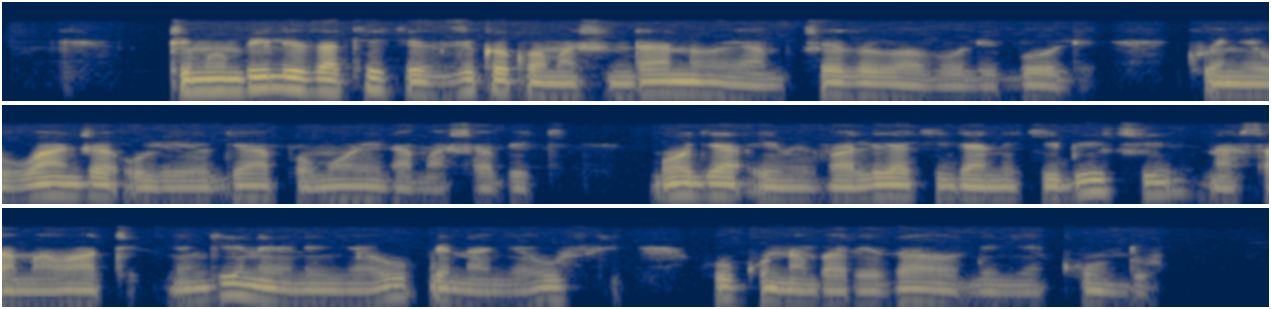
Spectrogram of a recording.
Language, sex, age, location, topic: Swahili, male, 36-49, Kisumu, government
